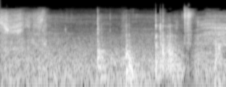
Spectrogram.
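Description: A scoring tool drawn firmly along paper cardstock at the half-inch mark, heard as close, dry rubbing scrapes in several short strokes with brief pauses between them, no voices.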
